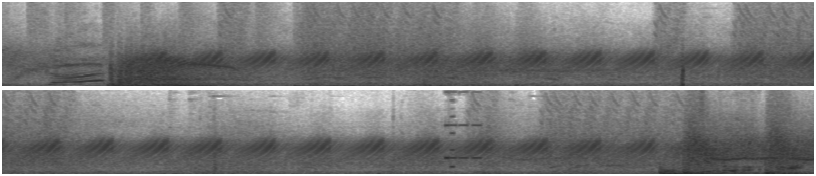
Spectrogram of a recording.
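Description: Rapid energy shots fire in a quick, even series.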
